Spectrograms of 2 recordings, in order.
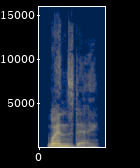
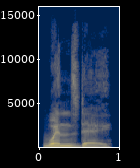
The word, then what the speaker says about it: Wednesday: Wednesday. Now let's backchain it. Ready? Day, Wednesday.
